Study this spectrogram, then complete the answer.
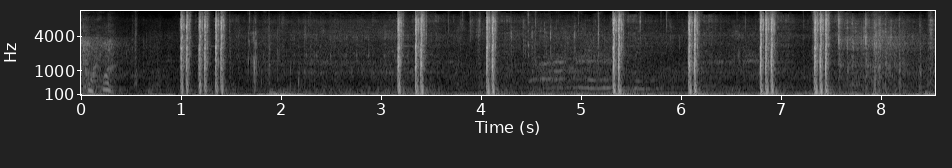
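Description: Rifle shots crack sharply one at a time, outdoors.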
